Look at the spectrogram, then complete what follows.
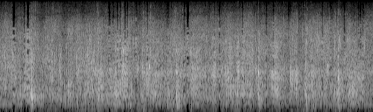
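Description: A group of soldiers crawling on their bellies through wet mud with rifles: a dense, steady scuffling and scraping, full of small knocks and rustles.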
